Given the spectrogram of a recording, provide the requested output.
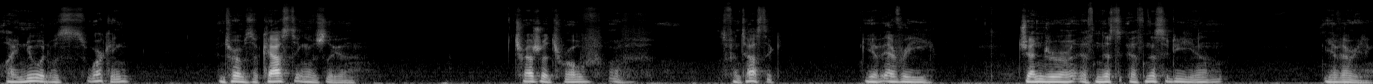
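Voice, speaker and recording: A man's somewhat breathy, dark, mellow voice at a fairly slow pace, with long, frequent pauses, big swings in loudness and ordinary pitch variation. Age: 60s. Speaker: photographer. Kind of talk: interview. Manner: halting.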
